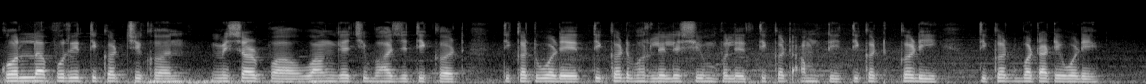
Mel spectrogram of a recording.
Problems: none marked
